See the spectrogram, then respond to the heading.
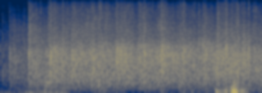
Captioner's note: applause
